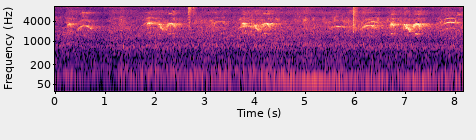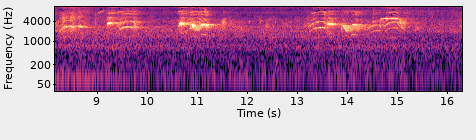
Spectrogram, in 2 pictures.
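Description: Several birds chirping, short arched chirps repeated and overlapping, busiest in clusters, over a steady low rumble.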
